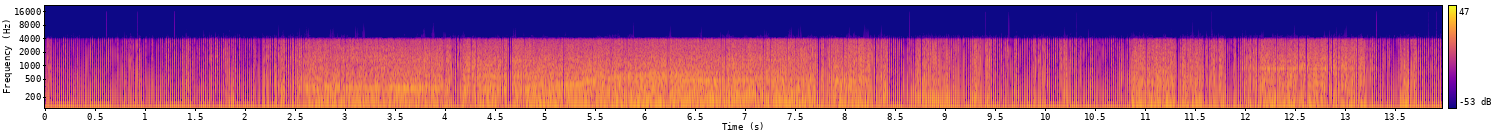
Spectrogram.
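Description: Car engine heard from inside the cabin under hard driving on a race circuit, loud and rough. About two seconds in its pitch climbs steadily for several seconds as the car accelerates, then holds roughly level.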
